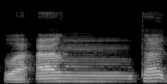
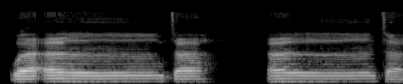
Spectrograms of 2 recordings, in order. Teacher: Wa angta juga nggak tepat. Nah, jadi dia posisinya ya mendekati ke huruf nun, tetapi belum sampai ke makhrajnya nun. Nah, sehingga suaranya samar. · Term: ikhfa hakiki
